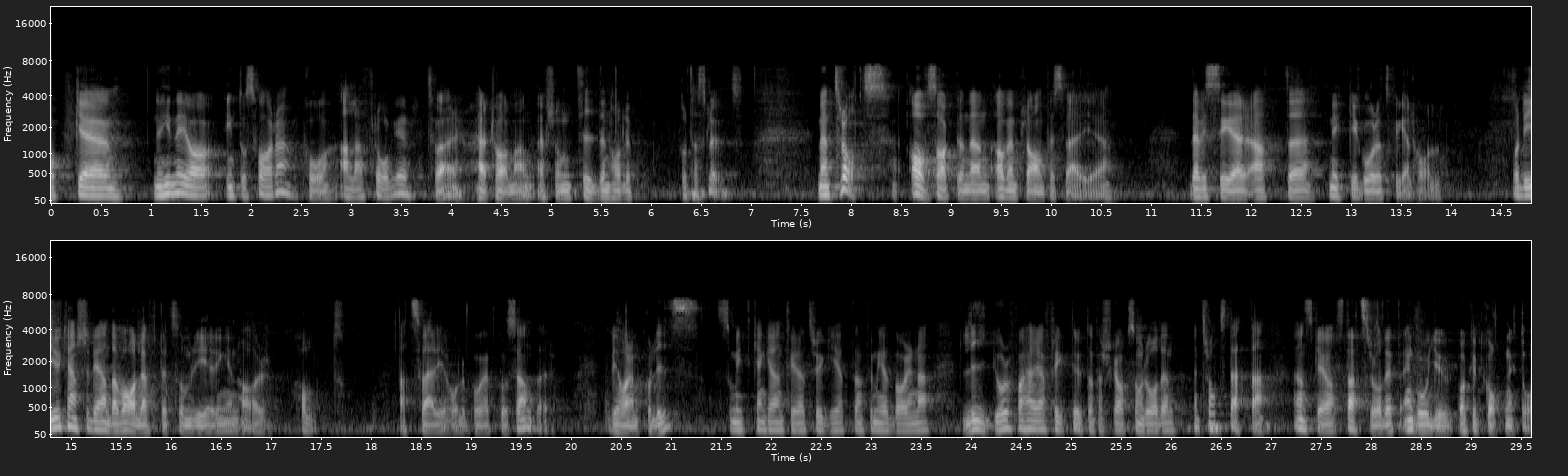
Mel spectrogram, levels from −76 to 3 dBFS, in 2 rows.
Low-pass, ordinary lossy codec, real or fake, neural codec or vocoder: 7.2 kHz; none; real; none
